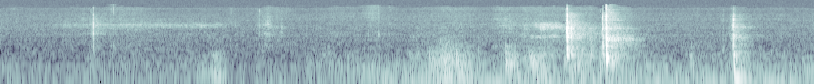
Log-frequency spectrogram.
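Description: Near silence with a few faint clicks and taps from a hand handling a clear plastic storage box and a paper sheet, two sharper clicks close together about three seconds in.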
